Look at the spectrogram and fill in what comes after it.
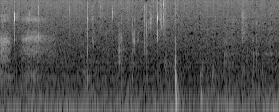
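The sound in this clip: Chewing and biting on food, eaten close up: one sharp crunching bite stands out near the middle, with fainter chewing noises before and after it over a soft, steady background.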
